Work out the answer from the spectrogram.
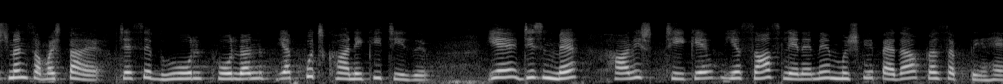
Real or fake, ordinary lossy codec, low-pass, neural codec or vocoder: fake; none; 7.2 kHz; codec, 16 kHz, 0.5 kbps, X-Codec, HuBERT features, trained on LibriSpeech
